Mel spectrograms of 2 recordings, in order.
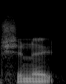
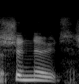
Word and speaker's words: Chanute: I need to just mention how good Chanute is as a name. – it's Why hasn't that come up yet? I was waiting for someone to mention it. – Chanute. – Chanute.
